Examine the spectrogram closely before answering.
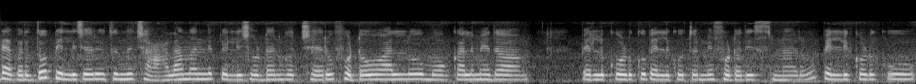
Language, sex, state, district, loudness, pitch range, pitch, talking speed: Telugu, female, Andhra Pradesh, Krishna, -15 LUFS, 220-240 Hz, 230 Hz, 140 wpm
